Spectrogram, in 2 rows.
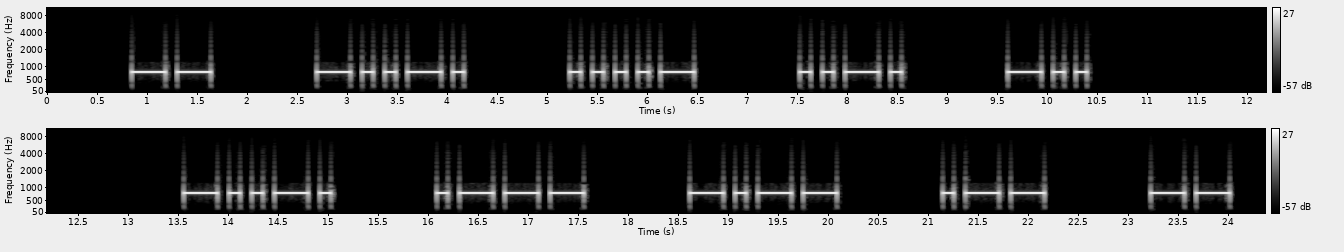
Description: Morse code, heard as a keyed tone, about 10 wpm, spaced as for 6 wpm, 800 Hz. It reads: M/4FD /JYWM
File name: LEZIONI / 10 SIGNS / 10A SLASH ws 10wpm 4121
